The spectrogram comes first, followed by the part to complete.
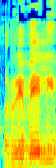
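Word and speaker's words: reveille: signals in the morning उसको रेवेली बोलते जगाने का बिगुल बोलते हैं आर ई वी ई I double L ई इसकी स्पेलिंग भी याद रख लो आर ई वी ई रेवी याद कर सकते हो फिर आइली याद कर सकते हो ऐसे स्पेलिंग याद करना थोड़ा मुश्किल रहता है तो इसको ब्रेक करके याद करो रेवी याद कर सकते हो आयली रेवेली बोलते हैं अच्छा आपने भाग मिलखा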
